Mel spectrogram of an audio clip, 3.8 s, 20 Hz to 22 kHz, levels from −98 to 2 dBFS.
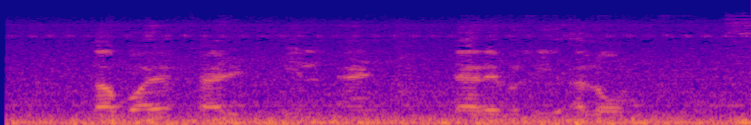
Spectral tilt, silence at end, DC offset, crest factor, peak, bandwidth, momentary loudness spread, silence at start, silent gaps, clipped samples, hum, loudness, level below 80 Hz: -6.5 dB/octave; 0 s; under 0.1%; 16 dB; -20 dBFS; 12.5 kHz; 5 LU; 0.05 s; none; under 0.1%; none; -36 LUFS; -44 dBFS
